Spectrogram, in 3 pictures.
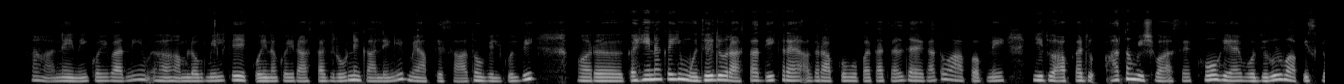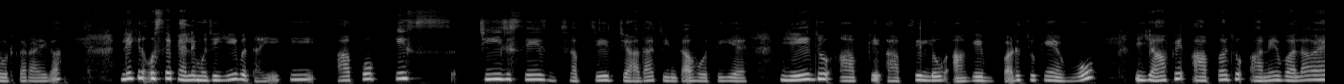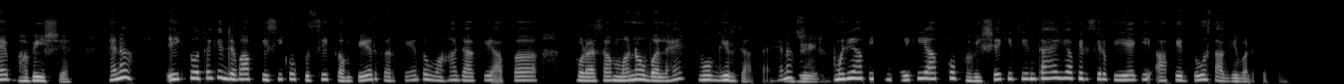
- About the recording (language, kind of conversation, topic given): Hindi, advice, अनिश्चितता में निर्णय लेने की रणनीति
- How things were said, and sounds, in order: tapping; in English: "कंपेयर"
